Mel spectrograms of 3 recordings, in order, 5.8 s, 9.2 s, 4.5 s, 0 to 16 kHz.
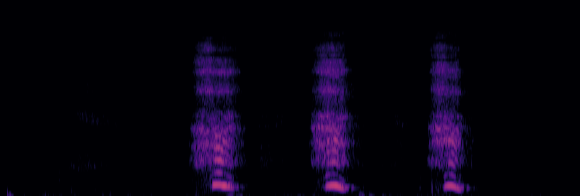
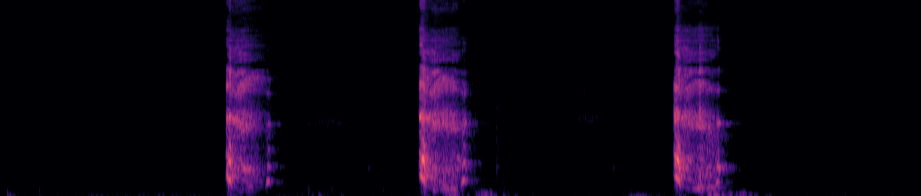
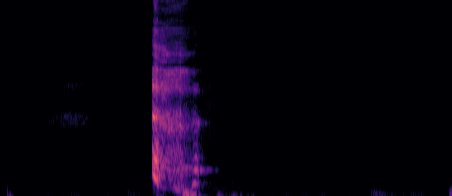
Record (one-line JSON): {"exhalation_length": "5.8 s", "exhalation_amplitude": 1887, "exhalation_signal_mean_std_ratio": 0.37, "three_cough_length": "9.2 s", "three_cough_amplitude": 12195, "three_cough_signal_mean_std_ratio": 0.27, "cough_length": "4.5 s", "cough_amplitude": 10553, "cough_signal_mean_std_ratio": 0.21, "survey_phase": "beta (2021-08-13 to 2022-03-07)", "age": "65+", "gender": "Female", "wearing_mask": "No", "symptom_cough_any": true, "symptom_runny_or_blocked_nose": true, "symptom_fatigue": true, "symptom_fever_high_temperature": true, "symptom_headache": true, "symptom_onset": "3 days", "smoker_status": "Ex-smoker", "respiratory_condition_asthma": false, "respiratory_condition_other": false, "recruitment_source": "Test and Trace", "submission_delay": "2 days", "covid_test_result": "Positive", "covid_test_method": "RT-qPCR"}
